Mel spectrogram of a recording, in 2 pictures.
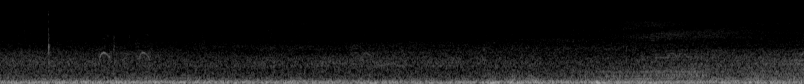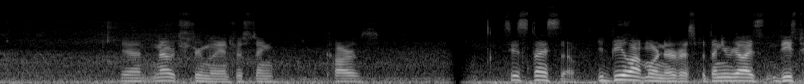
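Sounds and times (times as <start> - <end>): wind buffeting microphone: 0.0 - 9.8
road traffic rumble: 0.0 - 16.0.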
